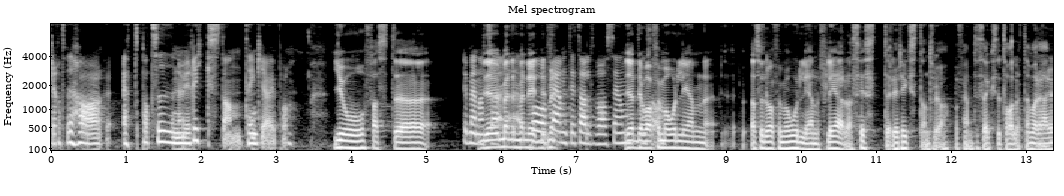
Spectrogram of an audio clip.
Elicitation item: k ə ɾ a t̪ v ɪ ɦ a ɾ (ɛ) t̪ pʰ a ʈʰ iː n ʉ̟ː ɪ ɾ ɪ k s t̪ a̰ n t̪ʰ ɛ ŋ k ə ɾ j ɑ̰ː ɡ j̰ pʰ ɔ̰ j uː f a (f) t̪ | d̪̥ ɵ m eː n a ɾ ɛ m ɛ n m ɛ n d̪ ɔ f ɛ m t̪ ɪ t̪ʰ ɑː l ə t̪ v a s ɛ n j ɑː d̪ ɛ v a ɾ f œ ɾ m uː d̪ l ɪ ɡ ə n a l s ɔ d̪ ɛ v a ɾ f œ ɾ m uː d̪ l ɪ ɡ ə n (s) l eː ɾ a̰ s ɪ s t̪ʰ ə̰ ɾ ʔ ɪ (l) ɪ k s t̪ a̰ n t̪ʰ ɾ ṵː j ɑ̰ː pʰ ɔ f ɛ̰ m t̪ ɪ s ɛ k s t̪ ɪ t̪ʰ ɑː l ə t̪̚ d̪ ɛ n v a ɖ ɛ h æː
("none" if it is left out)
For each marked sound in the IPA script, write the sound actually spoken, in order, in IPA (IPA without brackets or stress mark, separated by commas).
ɛ, s, f, ɾ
